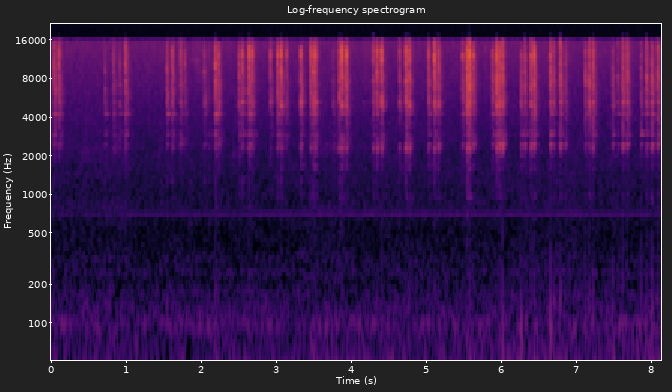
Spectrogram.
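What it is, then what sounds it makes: Small aluminium drink can tapped with fingernails. A small, hollow Fanta orange aluminium drink can is held in the hands and moved near the microphone while fingernails tap its sides. The result is a rapid, irregular run of short, bright metallic ticks over a steady low rumble and a faint constant hum.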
